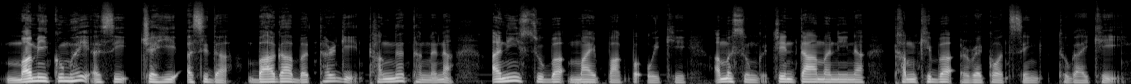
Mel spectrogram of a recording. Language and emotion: Manipuri, neutral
